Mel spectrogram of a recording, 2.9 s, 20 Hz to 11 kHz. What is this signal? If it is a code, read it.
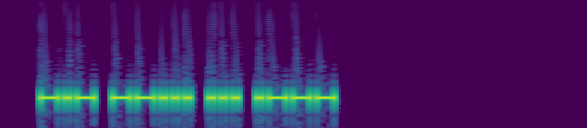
Morse code, heard as a keyed tone, about 40 wpm, 700 Hz. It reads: K7SJ
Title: USA Call Signs - 4 Characters - 6x Character Spacing - 40wpm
